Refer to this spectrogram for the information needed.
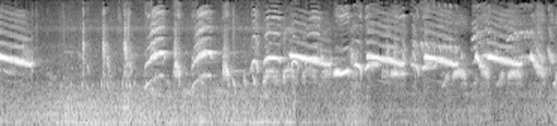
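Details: Tame caged Chinese hwamei, one of a pair kept three years, delivering fighting song: loud, high, richly varied whistles, sharp upslurred notes and repeated descending slurs in quick succession.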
